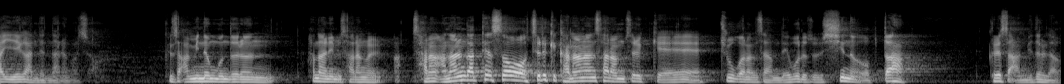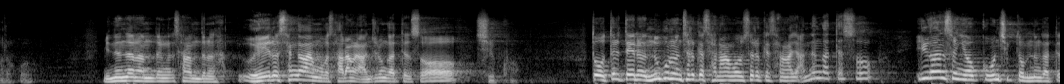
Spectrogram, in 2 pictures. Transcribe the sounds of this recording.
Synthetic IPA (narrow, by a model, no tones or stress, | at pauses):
aie̞ɡaandwe̞nda̰nɯnɡʌd͡ʑo̥ | kɯɾesʰʌ̰a̰mːinːɯnbundɯɾɯn | hanaɲimsʰaɾaŋɯ̰ɭsʰaɾaŋanɦanɯnɡoatʰe̞sʰʌt͡ɕʌɾʌkʰe̞kananɦansʰaɾamt͡ɕʌɾʌkʰe̞t͡ɕuɡoɡanannsʰaɾamne̞buɾʌd͡ʑoɕʰinɯ̰ʌ̰p̚t͈a | kɯɾe̞sʰʌ̰a̰mmidɯɭda̰ɡɯɾʌɡ̥o | minːɯnsʰaɾamdsʰaɾamdɯɾɯnɯeɾosʰe̞ŋɡakʰanɡʌsʰaɾaŋɯɾa̰nd͡ʑunɯnɡʌatʰesʰʌ̰ɕʰiɭkʰo | t͈oʌt͈ʌɭt͈e̞nɯnːuɡunɯnt͡ɕʌɾʌkʰesʰaɾaŋaɡosʌɾʌkʰe̞sʰaɾaŋɦad͡ʑia̰nːɯnɡʌatʰe̞sʰʌ | iɭɡansʰʌŋiʌp̚k͈oʌnɕʰik̚t͈oʌmnɯnɡʌatʰe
